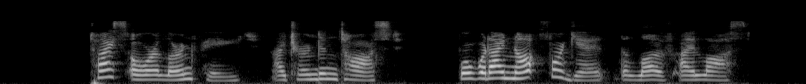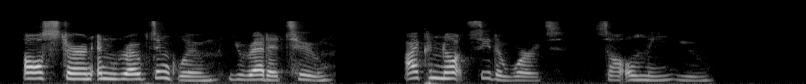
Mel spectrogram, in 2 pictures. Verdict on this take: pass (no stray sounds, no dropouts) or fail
pass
